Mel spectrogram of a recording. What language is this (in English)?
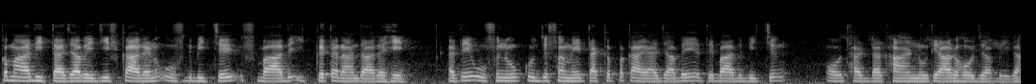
Punjabi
